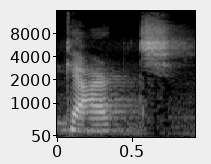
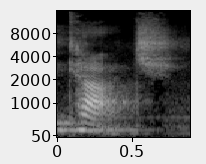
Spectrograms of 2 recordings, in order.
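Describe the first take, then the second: First: The T sound is clearly pronounced. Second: The T sound is left silent. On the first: The speaker calls it wrong. "We don't say catch" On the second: The speaker calls it right. "T is silent. We say catch"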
